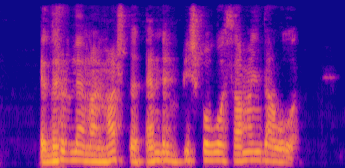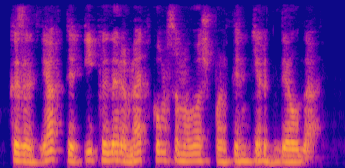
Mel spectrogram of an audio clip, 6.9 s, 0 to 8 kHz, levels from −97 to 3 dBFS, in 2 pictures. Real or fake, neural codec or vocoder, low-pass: fake; codec, 16 kHz in and 24 kHz out, 1.1 kbps, FireRedTTS-2 codec; 7.2 kHz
